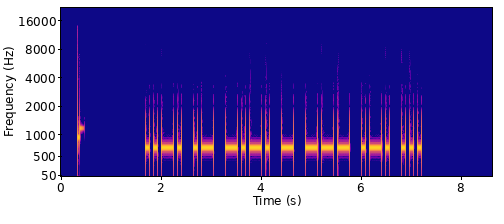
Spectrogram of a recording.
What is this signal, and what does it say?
Morse code, heard as a keyed tone, about 15 wpm, 700 Hz. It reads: FACTORS
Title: ES:S Suffix - Top 100 Words with Base Words 15wpm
